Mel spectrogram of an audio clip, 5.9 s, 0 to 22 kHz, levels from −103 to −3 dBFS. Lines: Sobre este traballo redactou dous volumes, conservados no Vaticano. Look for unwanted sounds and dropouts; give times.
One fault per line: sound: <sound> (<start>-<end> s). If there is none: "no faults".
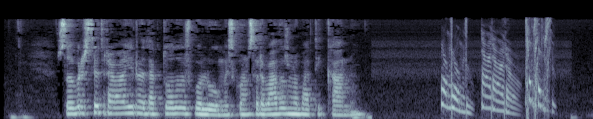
sound: chirp (4.4-5.6 s)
